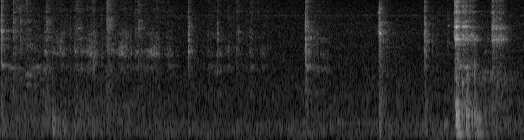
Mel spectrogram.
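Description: Shortbread dough is mixed in a bowl, with sparse, quiet clinks and taps of a utensil against the bowl at irregular intervals and little else around them.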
